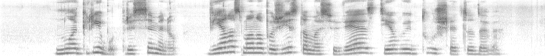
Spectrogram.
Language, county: Lithuanian, Vilnius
